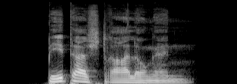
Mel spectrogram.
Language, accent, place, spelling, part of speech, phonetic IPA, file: German, Germany, Berlin, Betastrahlungen, noun, [ˈbeːtaˌʃtʁaːlʊŋən], De-Betastrahlungen.ogg
- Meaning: plural of Betastrahlung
